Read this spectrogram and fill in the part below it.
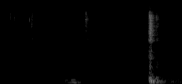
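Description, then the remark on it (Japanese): Metal handcuffs with a keyhole are handled, giving a few light metallic ticks and rattles before one sharper, louder click near the end. No one speaks. “なんかね、手錠鍵穴みたいのあるんですけどね、鍵穴意味ないかも。”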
